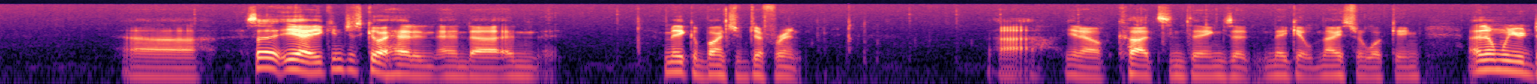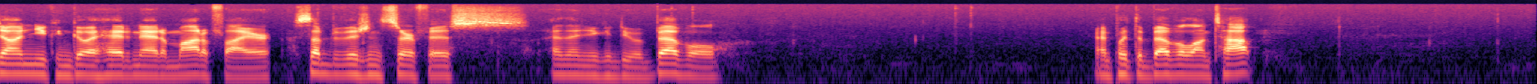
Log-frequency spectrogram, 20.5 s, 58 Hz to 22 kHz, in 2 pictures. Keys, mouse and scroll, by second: 0.4-2.3 middle drag, 5.5 Tab, 5.5-12.0 middle drag, 7.4-8.1 scroll down 2, 9.6-11.3 scroll up 2, 11.3-12.0 scroll up 1, 12.0-19.6 drag, 20.2-20.4 middle drag.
